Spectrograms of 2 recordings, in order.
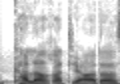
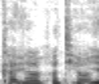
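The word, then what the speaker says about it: Cala Ratjada: Es müsste Calaratjada sein. – So einfach spricht man das, Calaratjada? – Ja, ja, okay.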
